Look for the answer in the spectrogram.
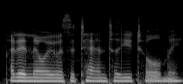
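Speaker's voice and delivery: ordinary talk, nothing marked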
